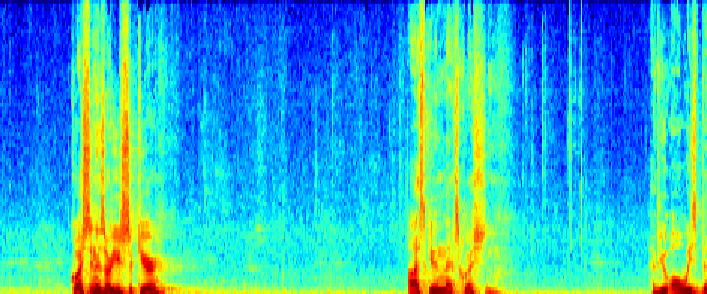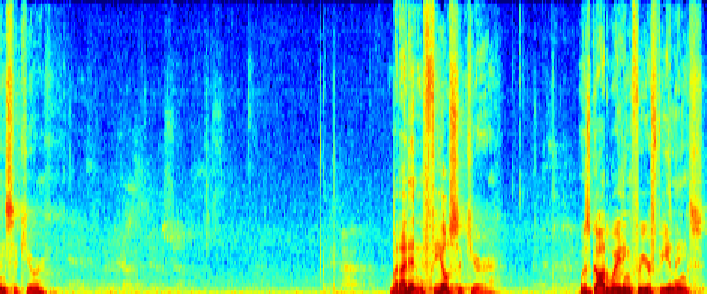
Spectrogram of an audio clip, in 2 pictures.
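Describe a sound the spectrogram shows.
A middle-aged man speaks calmly through a microphone in short phrases with pauses.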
